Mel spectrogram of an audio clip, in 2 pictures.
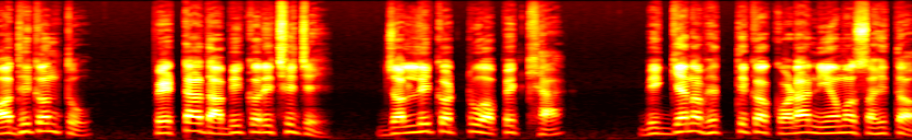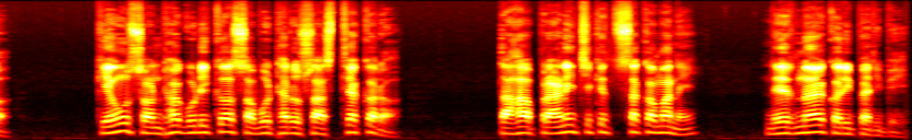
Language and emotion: Odia, neutral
